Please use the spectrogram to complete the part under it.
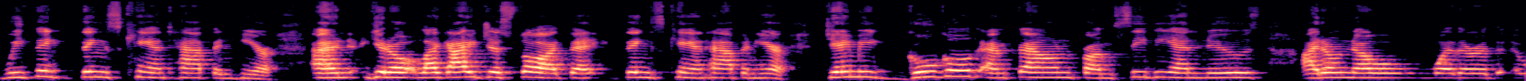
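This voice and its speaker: Woman talk-show host, opinionated, emphatic, voice on the higher side. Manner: emphatic, opinionated, many restarts. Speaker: podcast host. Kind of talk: political talk show chat.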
